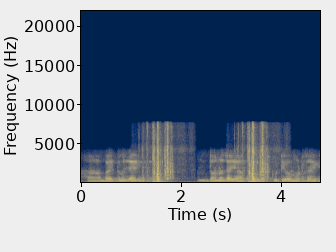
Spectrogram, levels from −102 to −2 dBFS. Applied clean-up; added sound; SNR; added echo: none; Microwave oven; -5 dB; reverberation time 2.0 s.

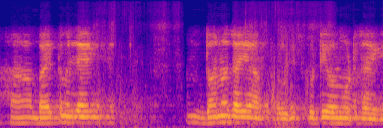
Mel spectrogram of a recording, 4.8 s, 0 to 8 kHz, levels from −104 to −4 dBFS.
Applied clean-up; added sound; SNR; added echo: neural separator model SepFormer DNS4.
